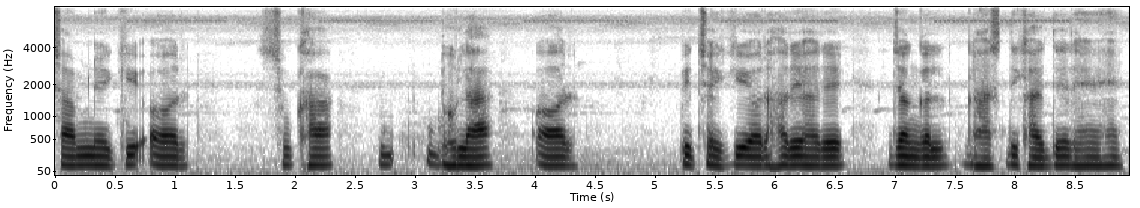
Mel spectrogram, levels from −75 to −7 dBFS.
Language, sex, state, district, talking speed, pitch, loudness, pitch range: Hindi, male, West Bengal, Alipurduar, 115 wpm, 115 Hz, -16 LUFS, 110-120 Hz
